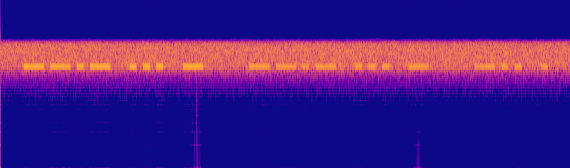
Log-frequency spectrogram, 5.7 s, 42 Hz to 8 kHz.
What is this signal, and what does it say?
Morse code, heard as a keyed tone, about 18 wpm, 1000 Hz, with noise. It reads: QST QST DE
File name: 0340z-fmt k5cm 80m by pa0pje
